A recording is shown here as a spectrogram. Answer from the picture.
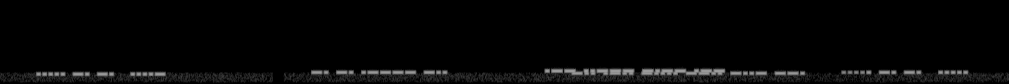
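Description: Fast Morse code (CW) contest exchanges at about 38 words per minute, generated by contest-logging software's practice mode: short runs of keyed beeps at two slightly different pitches, one per radio, overlapping in the middle, over a steady narrow band of simulated receiver hiss.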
